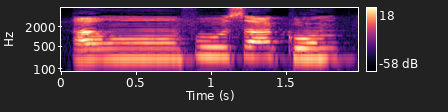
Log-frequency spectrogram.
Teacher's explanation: Nun sukun bertemu dengan fa. Samar didengungkan karena bacaan ikhfa.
